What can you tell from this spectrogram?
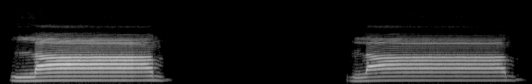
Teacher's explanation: উপরের সামনে দাঁত, দাঁতের গোড়া আর জিহ্বার আগা একসঙ্গে মিলিত হয়ে উচ্চারণ হবে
